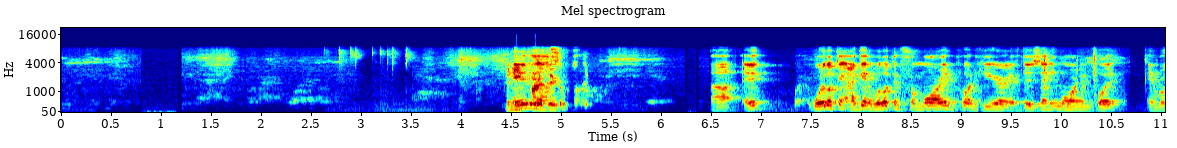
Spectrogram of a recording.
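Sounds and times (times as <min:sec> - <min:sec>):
typing on computer keyboard: 0:02.6 - 0:03.6.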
